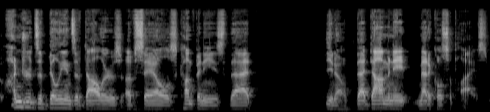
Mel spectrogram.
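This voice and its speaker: A young man, a startup founder, talking earnestly on a video call interview, with many fillers and restarts. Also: on the low side. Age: young adult. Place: home room with large window.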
